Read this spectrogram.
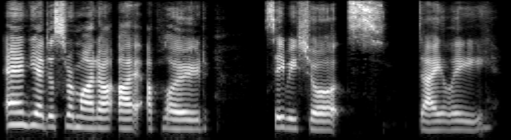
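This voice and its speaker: A woman hosting a casual live stream, chatty and jokey, who talks straight to her viewers and is hoarse from often losing her voice. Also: mid-range voice, slow pace, no echo, studio quality. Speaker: YouTube live-stream host and comedian.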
